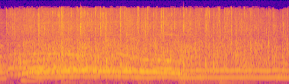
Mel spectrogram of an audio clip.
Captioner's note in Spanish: Aplauso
